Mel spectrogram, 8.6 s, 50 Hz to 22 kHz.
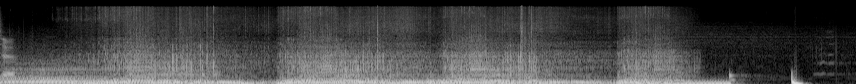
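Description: Tuned Mercedes-AMG GT R's twin-turbo V8 running loud through its straight central exhaust under hard acceleration. The sound breaks briefly twice, about three and six seconds in, and cuts off suddenly after about seven seconds.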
